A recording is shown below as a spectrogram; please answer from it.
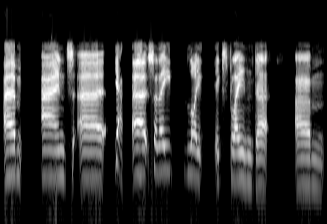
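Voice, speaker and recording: A woman narrating as game master in a tabletop game, halting, with lots of fillers and laughter. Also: mid-range voice, steady tone, sharp tone, smooth, no echo, muffled recording.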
